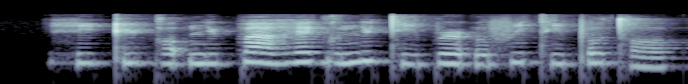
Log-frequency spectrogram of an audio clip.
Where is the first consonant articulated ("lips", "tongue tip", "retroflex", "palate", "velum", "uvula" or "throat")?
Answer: throat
